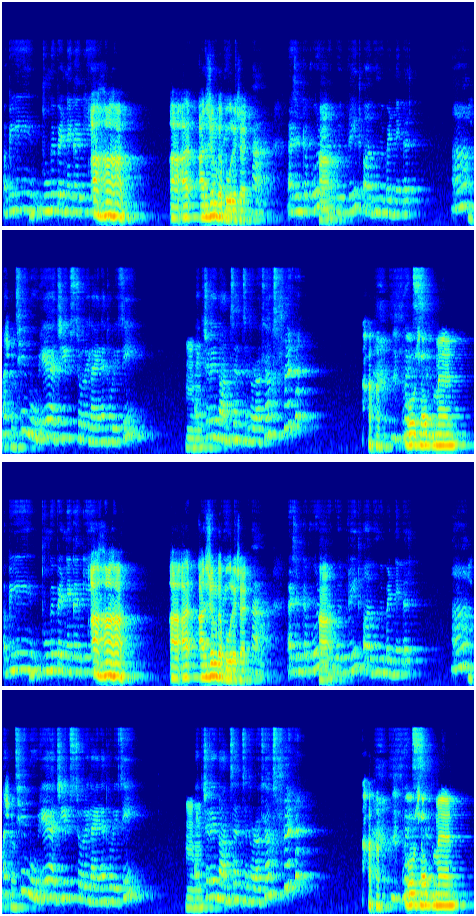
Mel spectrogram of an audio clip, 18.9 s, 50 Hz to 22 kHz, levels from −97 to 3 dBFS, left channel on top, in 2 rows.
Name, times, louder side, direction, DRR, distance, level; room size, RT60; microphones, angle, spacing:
voice 1, 0.0-1.9 4.0-4.6 5.0-8.2 9.0-12.1 13.3-15.4 16.8-17.7 17.9-18.2, right 1 dB, 60° right, 1 dB, 7.9 m, -42 dB
voice 2, 1.8-2.5 3.3-4.9 6.3-6.7 9.3-9.8 13.1-13.5 16.6-18.6, right 2 dB, 35° right, 9 dB, 1.5 m, -30 dB
18.5 x 15.5 x 9.3 m, 0.90 s
head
